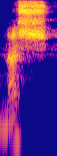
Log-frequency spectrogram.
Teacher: آواز آئے گی، نون کو شین کے ساتھ ملائیں گے، نش، شین کی آواز منہ کے اندر پھیل جائے گی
